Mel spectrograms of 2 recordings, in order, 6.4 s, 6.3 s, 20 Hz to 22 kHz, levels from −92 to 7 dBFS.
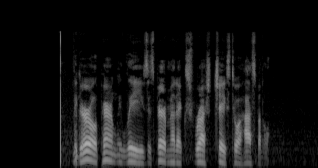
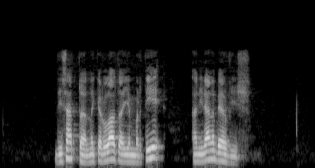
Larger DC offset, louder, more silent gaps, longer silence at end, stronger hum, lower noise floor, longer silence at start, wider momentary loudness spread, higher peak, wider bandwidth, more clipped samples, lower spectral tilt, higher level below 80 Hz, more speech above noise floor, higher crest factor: neither; second, -36 LUFS vs -17 LUFS; neither; second, 1 s vs 1.4 s; neither; about the same, -79 dBFS vs -80 dBFS; first, 1.45 s vs 1.1 s; second, 10 LU vs 16 LU; about the same, -4 dBFS vs -2 dBFS; first, 11.5 kHz vs 7.6 kHz; neither; second, -3 dB/octave vs -7 dB/octave; second, -74 dBFS vs -62 dBFS; second, 43 dB vs 63 dB; first, 34 dB vs 18 dB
